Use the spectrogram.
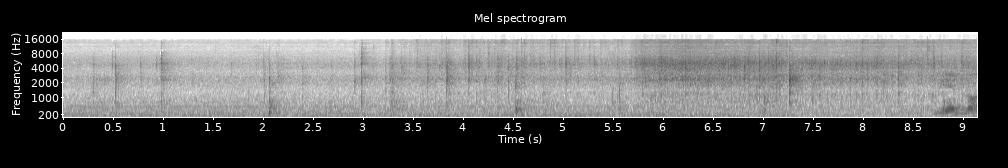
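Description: Cooked rice sizzles and crackles in a hot pan for soya fried rice, with sharp scraping and clicking stirs at intervals, then the frying grows louder and hissier partway through; no talking.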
